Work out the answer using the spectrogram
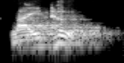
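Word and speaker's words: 莱特: Ya, jadi Laite itu adalah bacaan untuk bahasa Inggrisnya adalah right ya, right bersaudara ya. Laite, Mandarinnya Laite bacanya ya.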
